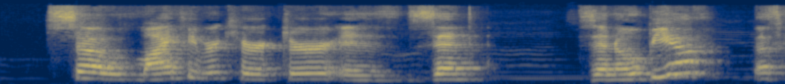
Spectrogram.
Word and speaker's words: Zenobia: So my favorite character is Zenobia. That's how you say her name? And Zenobia? yep, Zenobia.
